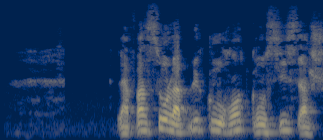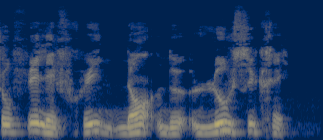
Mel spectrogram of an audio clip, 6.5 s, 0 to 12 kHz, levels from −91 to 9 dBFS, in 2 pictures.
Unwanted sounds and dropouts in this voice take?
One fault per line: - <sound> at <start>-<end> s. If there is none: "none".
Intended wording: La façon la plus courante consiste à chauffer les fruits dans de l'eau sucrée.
none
